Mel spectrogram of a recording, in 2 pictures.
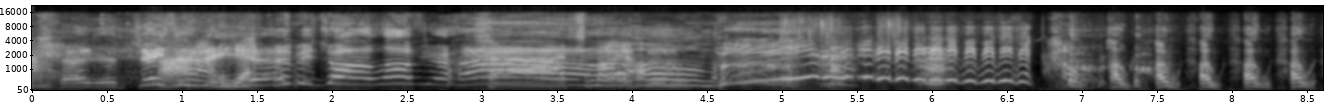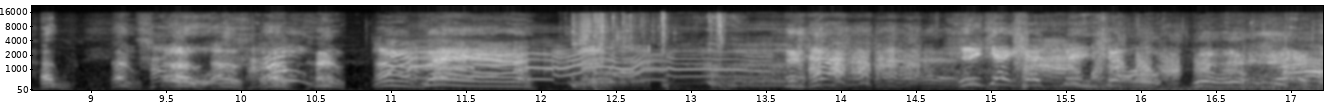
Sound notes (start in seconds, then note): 6.8 chanting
